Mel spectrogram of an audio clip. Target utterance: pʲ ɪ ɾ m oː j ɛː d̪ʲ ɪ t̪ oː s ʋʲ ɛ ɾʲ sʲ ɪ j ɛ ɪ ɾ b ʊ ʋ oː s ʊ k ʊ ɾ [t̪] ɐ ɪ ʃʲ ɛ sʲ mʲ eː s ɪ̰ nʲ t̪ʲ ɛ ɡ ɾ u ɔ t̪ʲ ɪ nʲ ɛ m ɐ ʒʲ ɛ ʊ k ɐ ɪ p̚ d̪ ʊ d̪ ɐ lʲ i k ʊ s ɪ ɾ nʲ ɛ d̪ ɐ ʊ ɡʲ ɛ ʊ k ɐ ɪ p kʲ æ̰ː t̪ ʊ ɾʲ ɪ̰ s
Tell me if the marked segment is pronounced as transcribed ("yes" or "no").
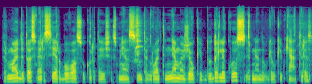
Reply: yes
